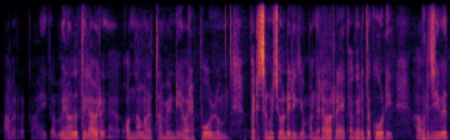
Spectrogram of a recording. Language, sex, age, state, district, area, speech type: Malayalam, male, 18-30, Kerala, Idukki, rural, spontaneous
